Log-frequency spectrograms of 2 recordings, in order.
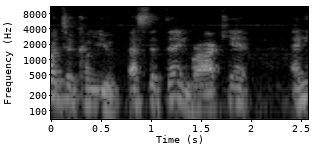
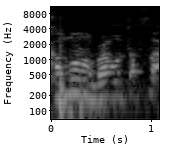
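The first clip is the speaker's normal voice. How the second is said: mock thick, worked-up New York accent, pitched up; 5 semitones higher than usual. Showing own manner when angry, acting out a thick new york accent. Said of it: "I get all New Yorkish".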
